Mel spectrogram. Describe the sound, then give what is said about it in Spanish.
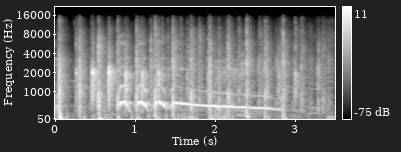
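Studio audience applause on a TV talk program: brisk, evenly spaced claps over a few seconds, with a voice calling out a long, slowly falling cry above them. “¡Vamos, un aplauso!”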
